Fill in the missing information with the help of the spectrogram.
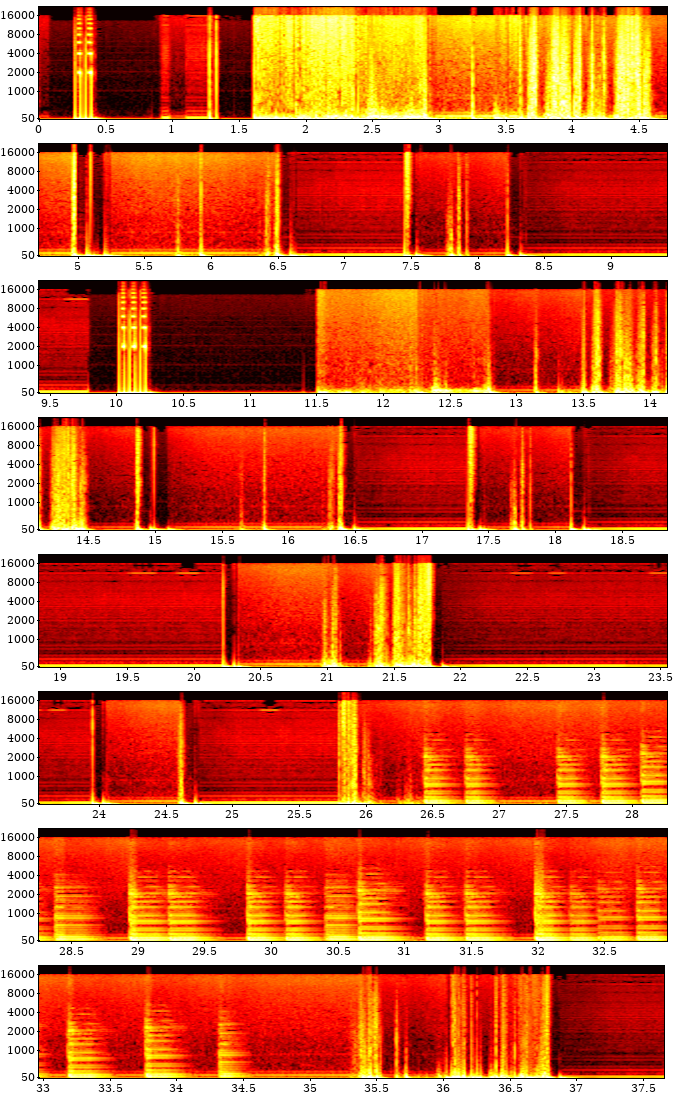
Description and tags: Diferentes ruidos electromagnéticos. Various electromagnetic noises.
